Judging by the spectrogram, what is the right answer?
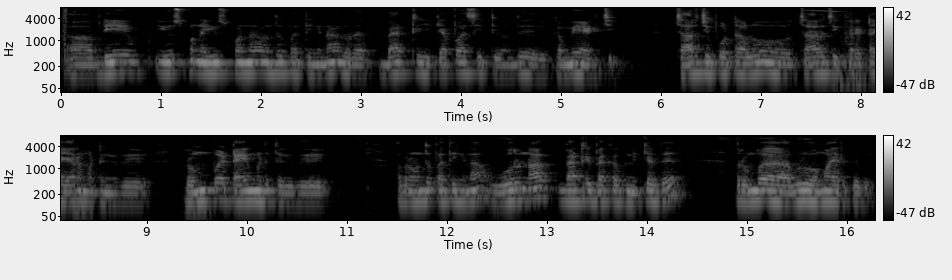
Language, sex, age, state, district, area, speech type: Tamil, male, 45-60, Tamil Nadu, Mayiladuthurai, rural, spontaneous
